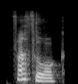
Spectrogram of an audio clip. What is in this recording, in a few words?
"futhorc", Indian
